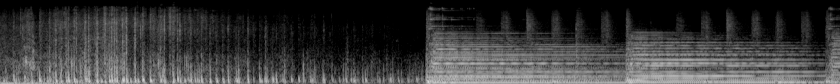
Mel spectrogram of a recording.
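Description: Horse hooves clip-clop steadily from mounted riders crossing open valleys and grassland, a dense rhythmic clatter that gives way partway through to loud sustained music with stacked tones.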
